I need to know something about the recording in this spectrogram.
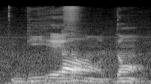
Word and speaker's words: dans: না, dans না madame, এটা এ silent, dans, dans le ciel, মানে étoile মানে স্টার, হ্যাঁ।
